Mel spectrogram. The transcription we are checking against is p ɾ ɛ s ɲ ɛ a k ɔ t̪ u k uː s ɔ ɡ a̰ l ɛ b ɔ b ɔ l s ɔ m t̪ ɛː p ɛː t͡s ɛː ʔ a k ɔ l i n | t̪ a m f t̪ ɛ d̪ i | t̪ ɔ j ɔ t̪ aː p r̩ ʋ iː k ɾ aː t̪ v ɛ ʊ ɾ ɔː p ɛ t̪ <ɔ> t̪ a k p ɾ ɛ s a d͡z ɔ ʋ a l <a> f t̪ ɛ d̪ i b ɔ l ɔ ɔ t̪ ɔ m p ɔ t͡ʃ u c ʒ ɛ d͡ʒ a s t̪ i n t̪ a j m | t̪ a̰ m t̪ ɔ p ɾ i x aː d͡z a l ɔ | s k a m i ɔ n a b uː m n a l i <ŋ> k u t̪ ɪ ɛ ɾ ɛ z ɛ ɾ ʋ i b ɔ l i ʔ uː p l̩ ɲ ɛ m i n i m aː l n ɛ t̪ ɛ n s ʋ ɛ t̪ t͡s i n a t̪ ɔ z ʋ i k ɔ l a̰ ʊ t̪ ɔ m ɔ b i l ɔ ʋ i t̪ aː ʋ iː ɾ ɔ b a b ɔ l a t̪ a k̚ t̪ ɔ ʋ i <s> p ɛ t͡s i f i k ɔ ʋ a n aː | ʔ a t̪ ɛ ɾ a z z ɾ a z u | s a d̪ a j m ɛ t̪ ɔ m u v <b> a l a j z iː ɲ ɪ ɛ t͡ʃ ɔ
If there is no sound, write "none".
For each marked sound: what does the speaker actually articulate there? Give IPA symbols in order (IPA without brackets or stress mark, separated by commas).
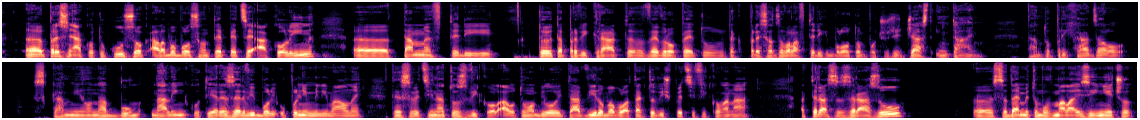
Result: u, a, ŋ, ʃ, m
